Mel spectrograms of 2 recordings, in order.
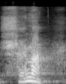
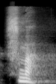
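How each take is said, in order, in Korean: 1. 첫 음절은 'sh'로 시작하고 'we' 활음이 붙어요. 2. 첫 음절은 약화된 모음이 붙은 평범한 's'예요. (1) "우리말에서는 이걸 쉐마라고 해서" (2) "스마라는 발음이 훨씬 더 원어에 가깝긴 합니다"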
